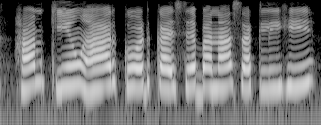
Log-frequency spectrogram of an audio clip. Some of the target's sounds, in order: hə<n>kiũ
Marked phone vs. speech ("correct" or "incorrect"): incorrect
